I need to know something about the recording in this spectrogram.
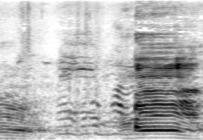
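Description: A cow mooing twice: the end of one long moo sliding down in pitch, then a louder, steady moo held for over half a second near the end.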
